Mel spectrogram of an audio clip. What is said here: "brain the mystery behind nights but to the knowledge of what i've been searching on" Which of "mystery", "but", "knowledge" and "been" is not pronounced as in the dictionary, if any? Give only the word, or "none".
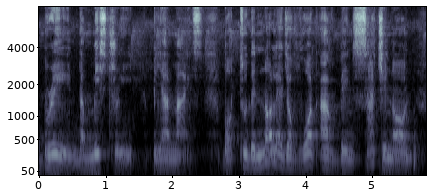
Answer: none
